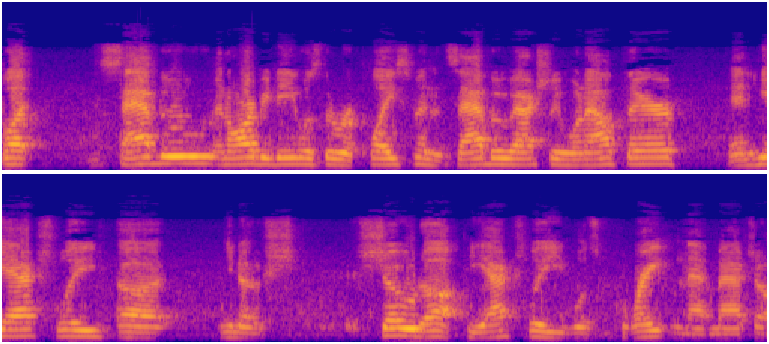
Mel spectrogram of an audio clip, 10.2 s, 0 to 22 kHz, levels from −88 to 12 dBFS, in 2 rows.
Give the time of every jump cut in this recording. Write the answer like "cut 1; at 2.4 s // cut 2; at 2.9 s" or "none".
cut 1; at 5.9 s

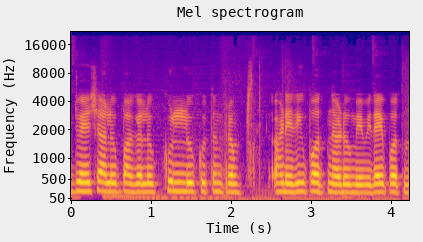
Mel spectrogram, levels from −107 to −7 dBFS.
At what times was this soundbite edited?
none

